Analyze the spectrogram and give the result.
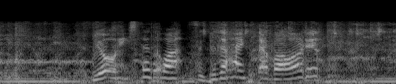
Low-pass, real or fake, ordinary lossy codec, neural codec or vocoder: none; fake; none; codec, 16 kHz, 2 kbps, FreqCodec, larger model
